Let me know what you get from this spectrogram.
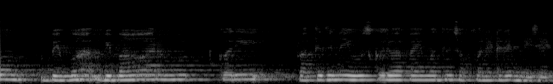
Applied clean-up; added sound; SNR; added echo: none; none; none; reverberation time 1.3 s.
